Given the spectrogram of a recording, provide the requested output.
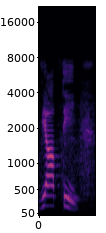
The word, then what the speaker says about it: ব্যাপ্তি: এই যে বয়ের সাথে জফলা থাকলে বিয় উচ্চারণ হবে ব্যাপ্তি দেব্যৈ, এইভাবে উচ্চারণটা হবে। ব্যাপ্তি দেব্যৈ, এইভাবে উচ্চারণ হবে, ইয় উচ্চারণটা আসবে। যেহেতু জফলা আছে সেজন্য ইয় উচ্চারণটা হবে।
